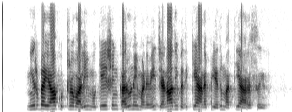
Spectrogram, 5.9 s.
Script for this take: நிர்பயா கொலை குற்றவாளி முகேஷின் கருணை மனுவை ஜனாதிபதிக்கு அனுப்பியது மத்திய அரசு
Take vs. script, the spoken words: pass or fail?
fail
